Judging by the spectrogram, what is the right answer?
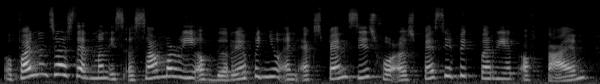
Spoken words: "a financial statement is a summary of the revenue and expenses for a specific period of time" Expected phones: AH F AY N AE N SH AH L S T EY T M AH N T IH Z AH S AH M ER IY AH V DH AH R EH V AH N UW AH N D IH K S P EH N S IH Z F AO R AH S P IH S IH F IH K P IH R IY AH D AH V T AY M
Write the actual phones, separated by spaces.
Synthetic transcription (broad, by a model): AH F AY N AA N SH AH L S T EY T M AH N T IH S AH S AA M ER IY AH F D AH R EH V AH N UW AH N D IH K S P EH N S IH S F AO R AH S P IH S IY F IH K P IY R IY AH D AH F T AY M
